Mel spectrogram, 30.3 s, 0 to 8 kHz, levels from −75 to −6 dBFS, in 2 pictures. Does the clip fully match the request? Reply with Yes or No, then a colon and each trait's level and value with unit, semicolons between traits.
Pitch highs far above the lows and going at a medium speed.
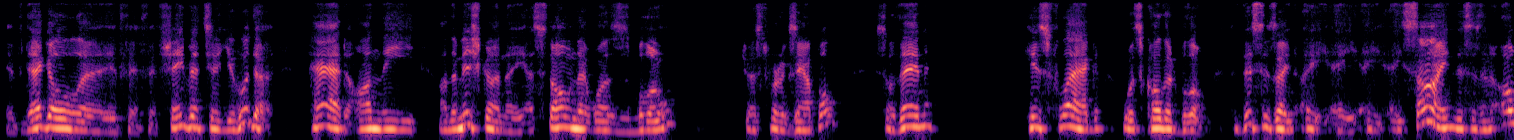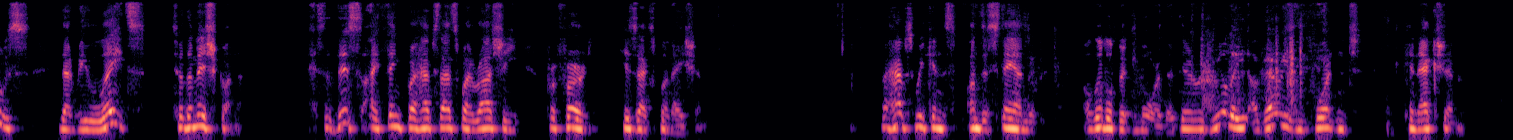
No: average, 2.8 semitones; average, 145 wpm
